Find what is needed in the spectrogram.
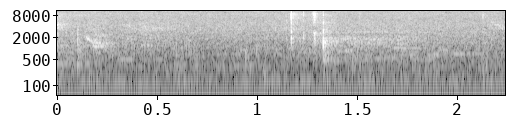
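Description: Near silence: room tone, with two faint clicks in quick succession a little over a second in.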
